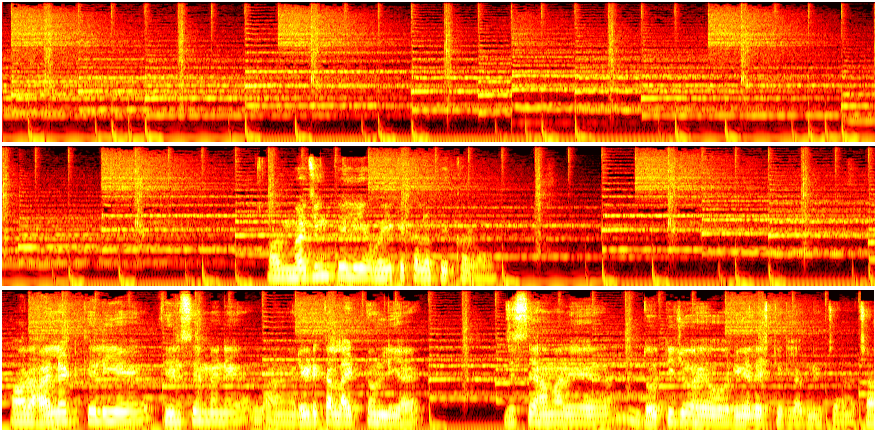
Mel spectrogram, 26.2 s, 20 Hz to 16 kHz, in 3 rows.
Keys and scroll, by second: 13.1 ctrl+z, 16.4 ctrl+z, 19.8 ctrl+z, 23.4 ctrl+z.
